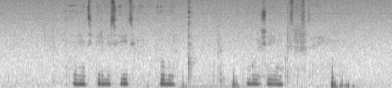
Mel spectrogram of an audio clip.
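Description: A small metal part knocks against a hard surface.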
